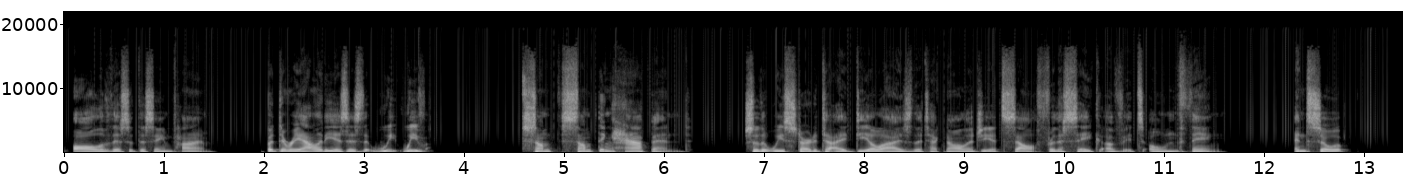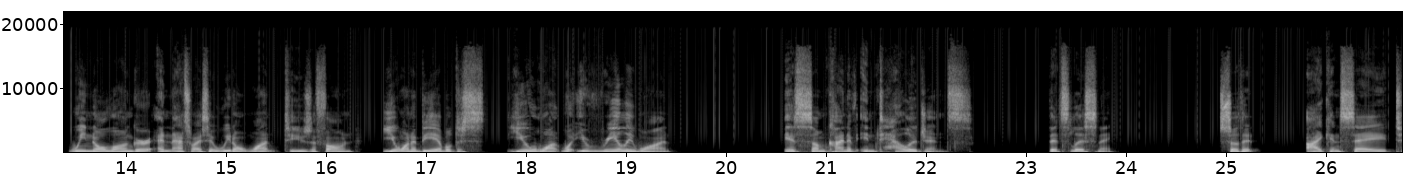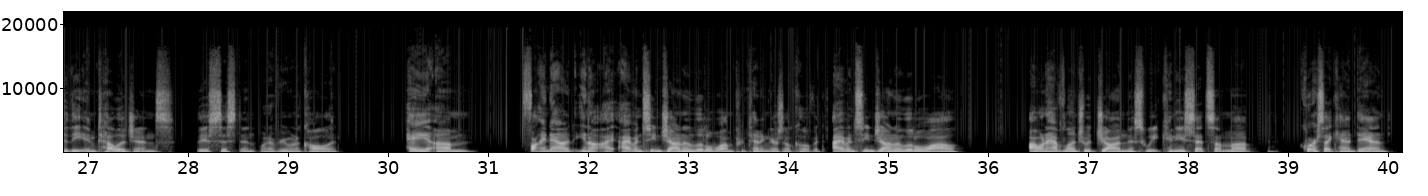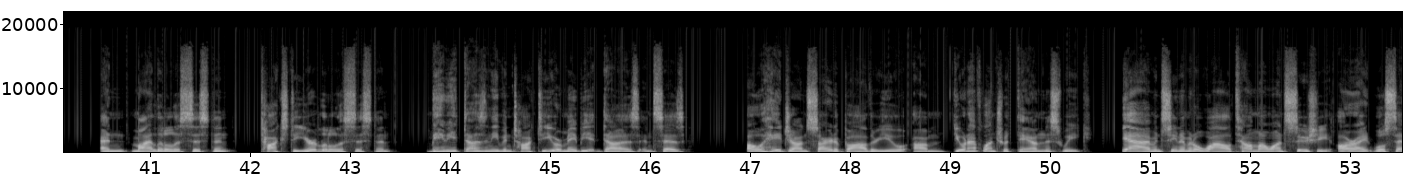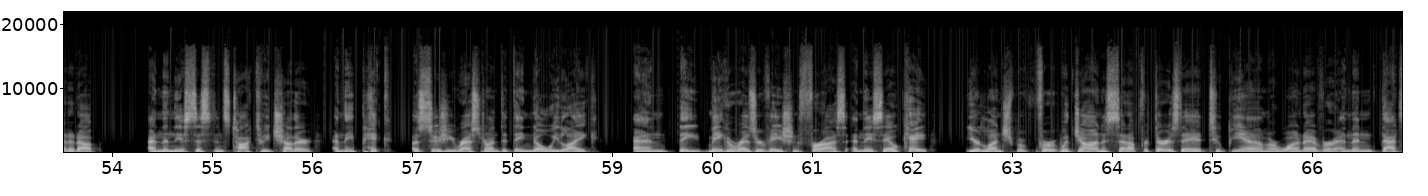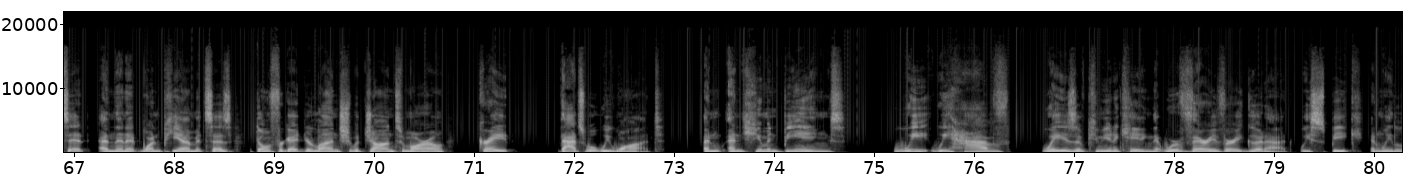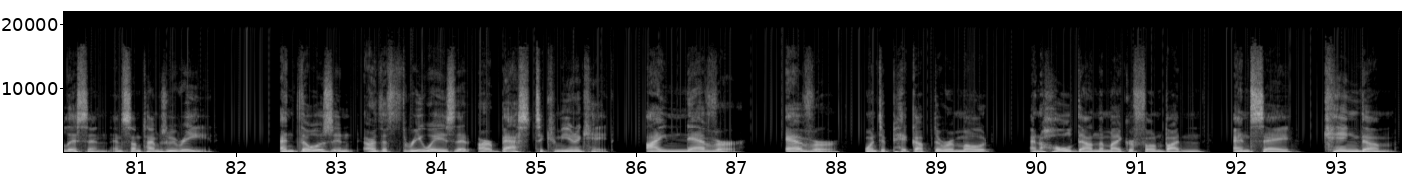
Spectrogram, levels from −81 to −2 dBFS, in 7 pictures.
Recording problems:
crackle, like an old record; faint; 30 dB below the speech

